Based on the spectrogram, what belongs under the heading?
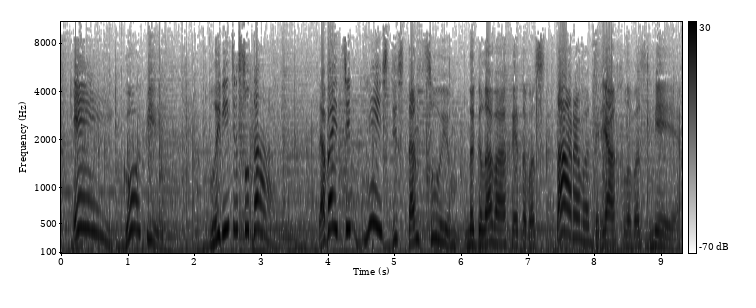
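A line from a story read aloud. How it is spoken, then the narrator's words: Cheerful shouting. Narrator (Russian): и он весело кричал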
